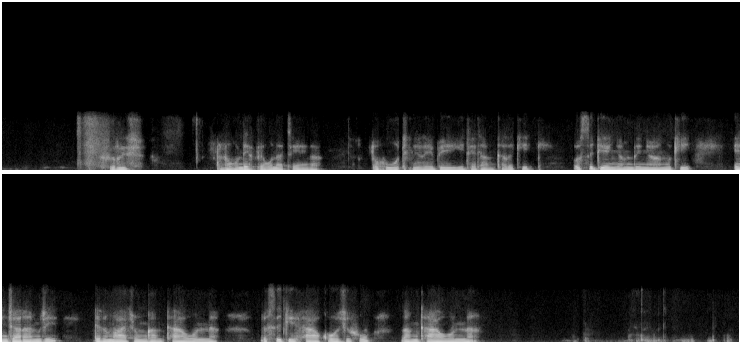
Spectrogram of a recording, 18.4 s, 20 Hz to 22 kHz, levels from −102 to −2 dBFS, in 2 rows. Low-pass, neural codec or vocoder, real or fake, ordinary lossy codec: 7.2 kHz; codec, 16 kHz, 2 kbps, FunCodec, trained on Chinese and English, 25 frames a second; fake; Opus, 16 kbps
